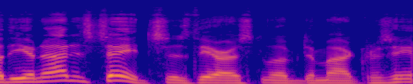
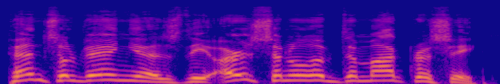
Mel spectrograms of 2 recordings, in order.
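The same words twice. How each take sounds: First: Said in the usual way. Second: High-pitched mock politician with put-on accent; Josh Shapiro. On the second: Host mocking the governor's speech, put-on orator's accent. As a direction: declaim it as a caricatured speechmaker. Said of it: "Why did he speak with that accent?".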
